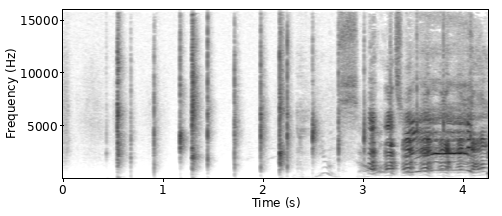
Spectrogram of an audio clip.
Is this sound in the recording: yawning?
no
